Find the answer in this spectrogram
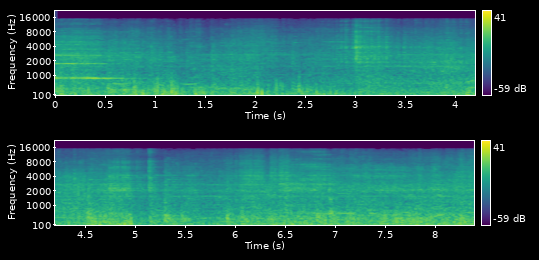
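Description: Freight train of covered steel coil cars rolling past at close range: a steady rumble and clatter of steel wheels over the rails, with a brief high squeal from the wheels at the start.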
